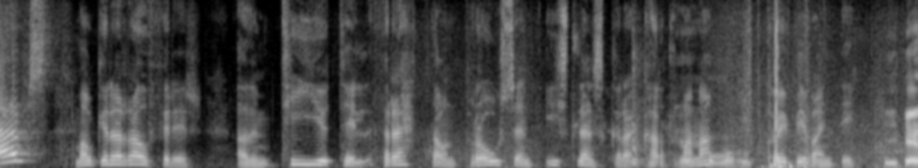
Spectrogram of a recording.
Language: Icelandic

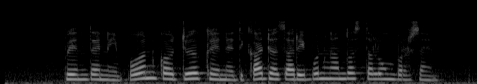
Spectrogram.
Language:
Javanese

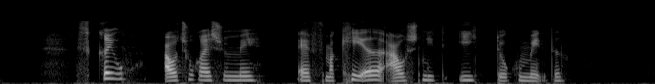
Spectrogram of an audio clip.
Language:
Danish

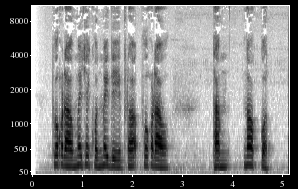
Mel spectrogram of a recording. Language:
Thai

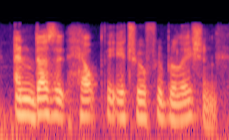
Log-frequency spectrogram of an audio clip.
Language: English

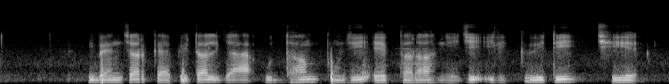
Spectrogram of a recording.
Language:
Maithili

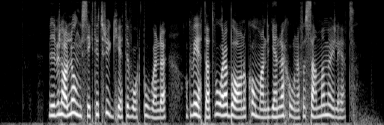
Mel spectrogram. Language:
Swedish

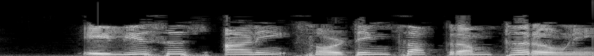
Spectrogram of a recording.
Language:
Marathi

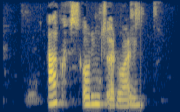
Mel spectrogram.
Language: Georgian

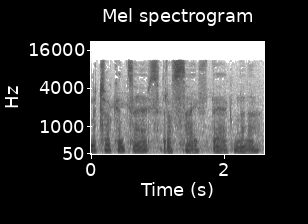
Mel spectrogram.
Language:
Welsh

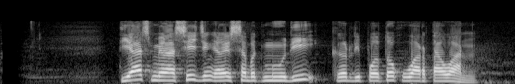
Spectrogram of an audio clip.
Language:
Sundanese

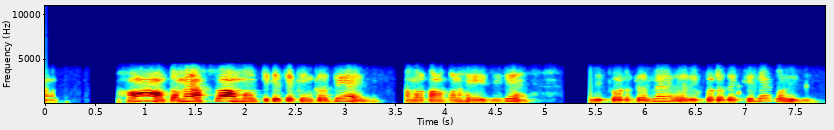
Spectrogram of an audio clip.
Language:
Odia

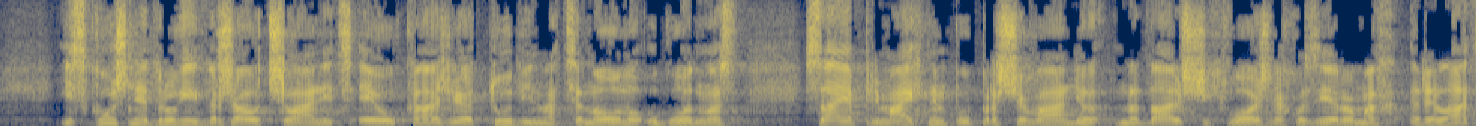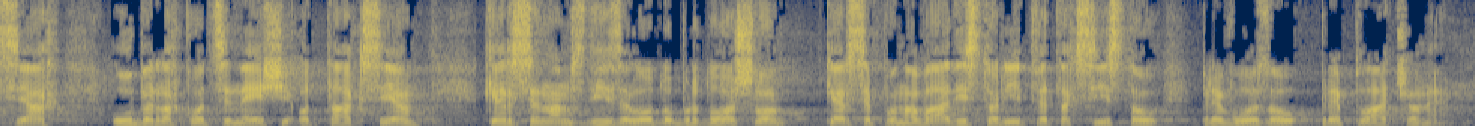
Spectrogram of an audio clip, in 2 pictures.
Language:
Slovenian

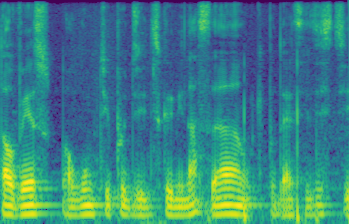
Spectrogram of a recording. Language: Portuguese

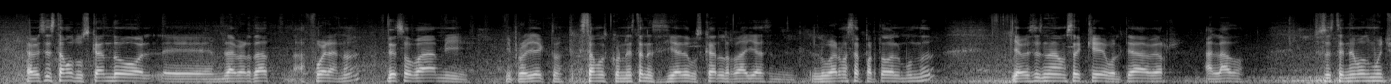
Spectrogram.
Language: Spanish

